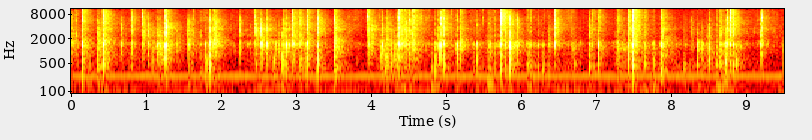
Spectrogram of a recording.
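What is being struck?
Kraft paper pouch.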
